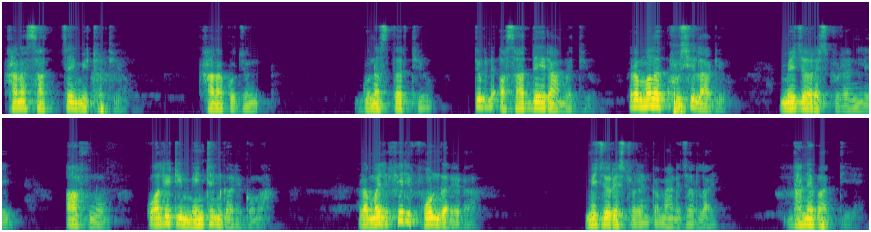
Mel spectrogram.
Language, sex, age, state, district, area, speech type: Nepali, male, 60+, West Bengal, Kalimpong, rural, spontaneous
